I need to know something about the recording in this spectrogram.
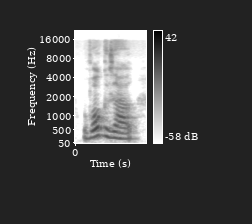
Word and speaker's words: вокзал: к стає Ґ рюґзак вокзал з впливає на к так що к стає Ґ До речі дуже поширений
